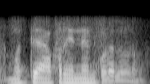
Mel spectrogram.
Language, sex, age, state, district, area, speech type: Kannada, male, 30-45, Karnataka, Vijayanagara, rural, conversation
